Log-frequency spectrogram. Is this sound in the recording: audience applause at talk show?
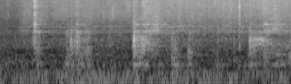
no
